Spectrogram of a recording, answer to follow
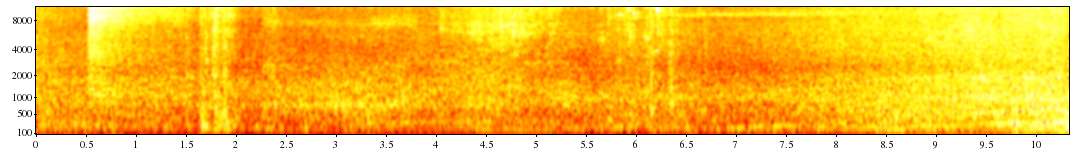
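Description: City bus heard from inside, its engine running with steady road and traffic noise. There is a short burst of hiss about half a second in, and the engine note rises and grows louder near the end as the bus picks up speed.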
